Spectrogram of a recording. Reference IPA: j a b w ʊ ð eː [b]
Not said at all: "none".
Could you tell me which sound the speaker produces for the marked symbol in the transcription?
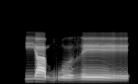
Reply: none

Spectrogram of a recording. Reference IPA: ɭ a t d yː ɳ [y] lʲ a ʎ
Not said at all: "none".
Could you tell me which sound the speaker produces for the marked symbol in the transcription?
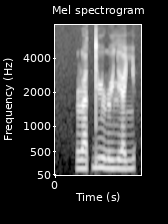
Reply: y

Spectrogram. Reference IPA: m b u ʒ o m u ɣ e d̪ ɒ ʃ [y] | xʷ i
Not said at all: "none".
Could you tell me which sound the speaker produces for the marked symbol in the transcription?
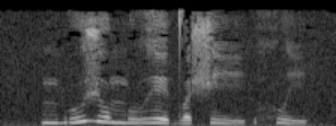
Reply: i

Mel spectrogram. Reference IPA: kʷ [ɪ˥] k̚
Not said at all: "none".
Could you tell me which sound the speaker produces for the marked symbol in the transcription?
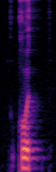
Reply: ɪ˨˥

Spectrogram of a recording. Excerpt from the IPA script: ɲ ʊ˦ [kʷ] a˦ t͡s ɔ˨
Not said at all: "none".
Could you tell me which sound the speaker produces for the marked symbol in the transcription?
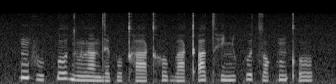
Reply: kʷ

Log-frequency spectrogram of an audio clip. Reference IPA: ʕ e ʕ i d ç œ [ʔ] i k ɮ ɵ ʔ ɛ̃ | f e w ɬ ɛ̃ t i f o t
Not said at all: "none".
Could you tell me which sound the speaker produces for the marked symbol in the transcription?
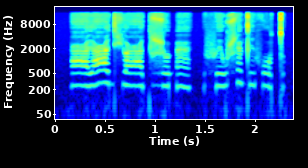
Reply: ʕ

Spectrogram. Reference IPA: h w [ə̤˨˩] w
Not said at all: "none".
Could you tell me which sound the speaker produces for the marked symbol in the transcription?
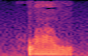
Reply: a̤˨˩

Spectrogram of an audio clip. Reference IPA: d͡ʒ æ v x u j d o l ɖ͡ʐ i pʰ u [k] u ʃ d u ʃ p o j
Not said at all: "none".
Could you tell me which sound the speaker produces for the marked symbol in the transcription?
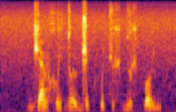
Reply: t͡ɕ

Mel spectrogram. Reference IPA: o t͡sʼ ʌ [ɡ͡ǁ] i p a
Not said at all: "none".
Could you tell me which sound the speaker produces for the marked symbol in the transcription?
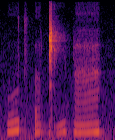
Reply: ɡ͡ǁ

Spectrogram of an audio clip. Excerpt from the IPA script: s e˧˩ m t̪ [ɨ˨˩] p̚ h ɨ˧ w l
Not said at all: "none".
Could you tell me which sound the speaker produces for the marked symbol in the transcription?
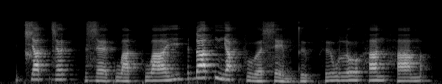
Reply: ɨ˨˩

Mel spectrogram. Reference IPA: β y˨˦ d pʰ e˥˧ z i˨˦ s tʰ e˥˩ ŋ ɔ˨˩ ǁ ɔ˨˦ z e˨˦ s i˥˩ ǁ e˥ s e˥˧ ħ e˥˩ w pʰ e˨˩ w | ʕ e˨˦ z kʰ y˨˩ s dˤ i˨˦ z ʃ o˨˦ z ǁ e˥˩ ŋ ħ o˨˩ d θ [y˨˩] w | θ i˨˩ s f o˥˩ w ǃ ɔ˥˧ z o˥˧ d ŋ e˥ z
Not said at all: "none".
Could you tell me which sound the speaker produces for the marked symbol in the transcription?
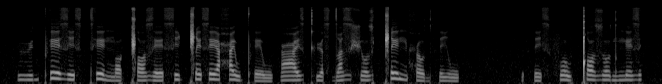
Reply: i˨˩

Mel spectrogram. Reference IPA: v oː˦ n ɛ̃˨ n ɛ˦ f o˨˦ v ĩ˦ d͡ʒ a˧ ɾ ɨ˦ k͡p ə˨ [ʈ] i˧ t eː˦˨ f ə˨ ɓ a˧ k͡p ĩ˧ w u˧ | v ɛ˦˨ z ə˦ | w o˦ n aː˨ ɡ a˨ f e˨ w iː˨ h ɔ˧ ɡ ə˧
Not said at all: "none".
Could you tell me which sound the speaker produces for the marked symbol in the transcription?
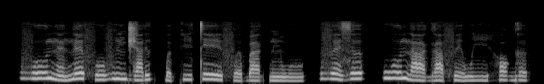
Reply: k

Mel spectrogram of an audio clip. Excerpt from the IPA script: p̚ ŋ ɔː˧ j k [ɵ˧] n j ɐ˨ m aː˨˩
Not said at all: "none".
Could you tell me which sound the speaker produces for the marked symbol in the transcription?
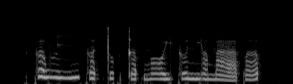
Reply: ɵ˧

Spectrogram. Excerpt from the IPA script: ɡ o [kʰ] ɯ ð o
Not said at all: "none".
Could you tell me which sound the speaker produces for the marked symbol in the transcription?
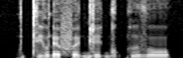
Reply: k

